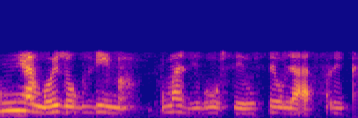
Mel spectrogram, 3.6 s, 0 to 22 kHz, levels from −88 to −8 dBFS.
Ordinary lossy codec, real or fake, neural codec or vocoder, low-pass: Opus, 24 kbps; fake; codec, 44.1 kHz, 3.4 kbps, Pupu-Codec; 3.6 kHz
